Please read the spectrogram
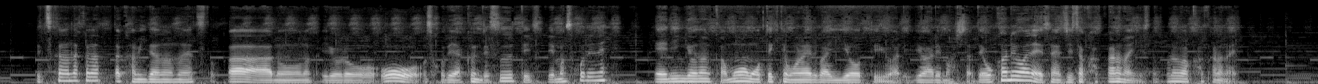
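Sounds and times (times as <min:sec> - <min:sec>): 
speech: 0:00.4 - 0:12.5
cicadas buzzing loudly outdoors: 0:00.7 - 0:10.8.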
